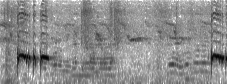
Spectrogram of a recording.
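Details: White zebra dove singing loudly to draw rivals: a stammering, rolling coo phrase opens the clip and another begins at the end, with faint calls of other birds in between.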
